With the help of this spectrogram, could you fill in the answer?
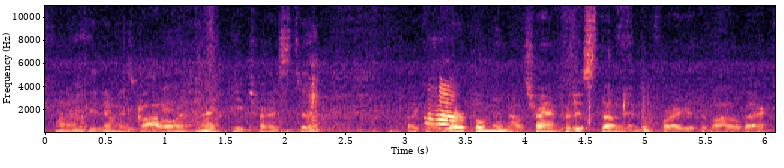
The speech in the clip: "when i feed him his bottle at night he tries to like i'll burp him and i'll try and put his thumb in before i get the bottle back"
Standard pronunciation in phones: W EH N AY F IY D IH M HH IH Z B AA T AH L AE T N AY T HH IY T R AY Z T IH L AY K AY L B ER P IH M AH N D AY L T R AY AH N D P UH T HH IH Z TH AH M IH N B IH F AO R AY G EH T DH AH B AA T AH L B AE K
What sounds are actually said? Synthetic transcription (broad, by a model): W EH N AY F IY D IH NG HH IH Z B AA T L AE T N AY T HH IY T R AY Z T IH L AY K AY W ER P IH M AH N AY L T R AY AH N P UH T HH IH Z T AH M IH N B IH F AO R AY G EH T DH AH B AA T L B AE K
